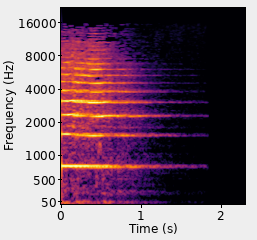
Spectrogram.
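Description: A single sustained horn-like tone, loudest at the start, that fades out over about a second and a half.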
